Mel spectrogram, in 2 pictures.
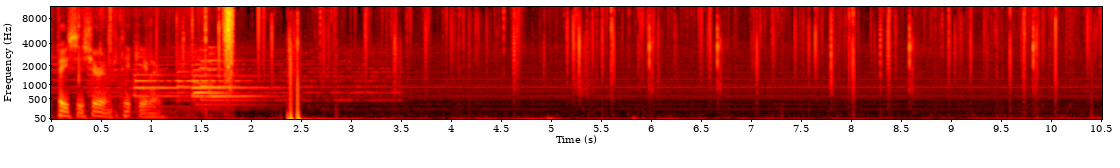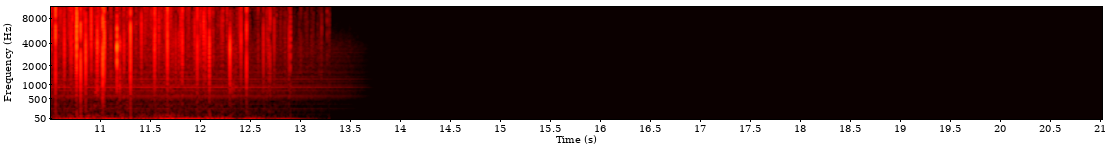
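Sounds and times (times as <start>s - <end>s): background music of sustained chords: 0.0s - 4.6s
dense crackle of clicks: 0.3s - 13.3s.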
